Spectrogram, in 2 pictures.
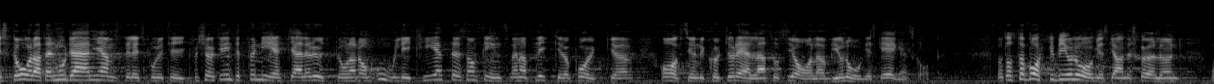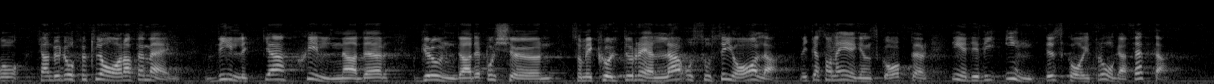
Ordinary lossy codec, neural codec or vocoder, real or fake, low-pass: none; codec, 44.1 kHz, 7.8 kbps, Pupu-Codec; fake; 7.2 kHz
